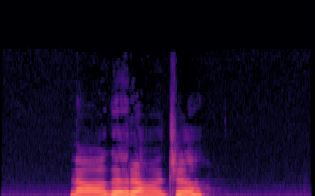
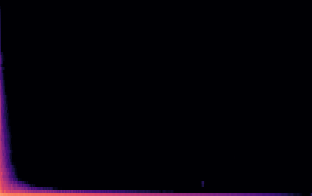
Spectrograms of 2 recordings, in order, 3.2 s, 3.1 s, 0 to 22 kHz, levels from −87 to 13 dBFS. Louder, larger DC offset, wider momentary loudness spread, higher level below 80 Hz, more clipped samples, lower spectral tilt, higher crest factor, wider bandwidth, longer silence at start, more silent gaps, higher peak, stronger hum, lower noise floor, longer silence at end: first, -17 LUFS vs -20 LUFS; neither; second, 9 LU vs 24 LU; second, -64 dBFS vs -52 dBFS; neither; second, -7.5 dB/octave vs -9.5 dB/octave; about the same, 16 dB vs 20 dB; first, 12 kHz vs 3.9 kHz; first, 0.7 s vs 0 s; neither; second, -4 dBFS vs 0 dBFS; neither; second, -59 dBFS vs -70 dBFS; second, 1.1 s vs 1.4 s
